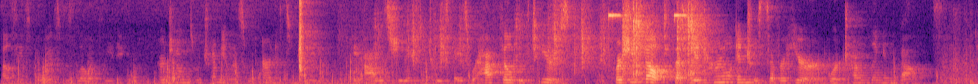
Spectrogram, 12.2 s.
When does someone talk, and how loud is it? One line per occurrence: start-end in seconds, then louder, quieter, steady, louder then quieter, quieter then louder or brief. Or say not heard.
0.0-12.1 louder then quieter.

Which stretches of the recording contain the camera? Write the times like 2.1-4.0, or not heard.
7.6-8.8.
